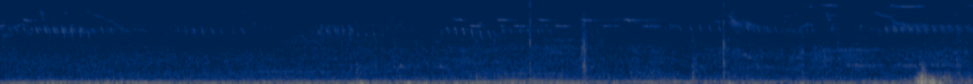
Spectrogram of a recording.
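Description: Songbirds chirping and calling repeatedly in the trees over a steady low rumble, with one short thump about nine seconds in.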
